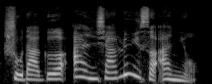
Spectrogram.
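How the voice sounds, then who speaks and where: A woman narrating a children's storybook in an animated, sing-song way, with playful sound words. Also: high-pitched, normal speed, no echo, clean studio sound.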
